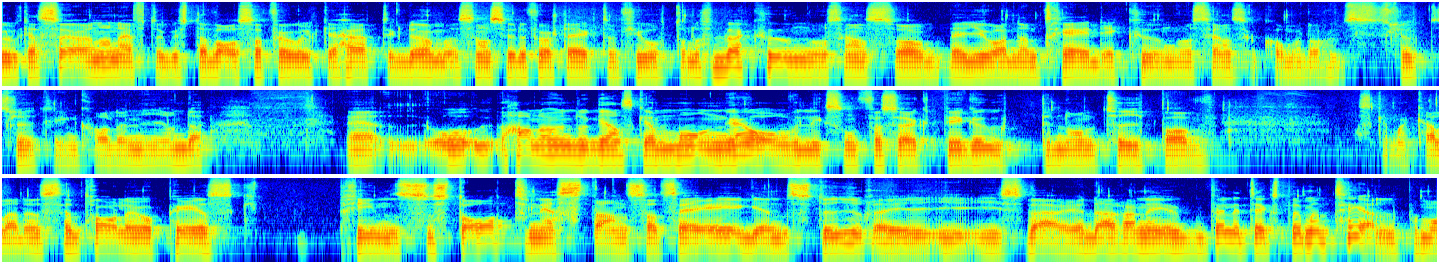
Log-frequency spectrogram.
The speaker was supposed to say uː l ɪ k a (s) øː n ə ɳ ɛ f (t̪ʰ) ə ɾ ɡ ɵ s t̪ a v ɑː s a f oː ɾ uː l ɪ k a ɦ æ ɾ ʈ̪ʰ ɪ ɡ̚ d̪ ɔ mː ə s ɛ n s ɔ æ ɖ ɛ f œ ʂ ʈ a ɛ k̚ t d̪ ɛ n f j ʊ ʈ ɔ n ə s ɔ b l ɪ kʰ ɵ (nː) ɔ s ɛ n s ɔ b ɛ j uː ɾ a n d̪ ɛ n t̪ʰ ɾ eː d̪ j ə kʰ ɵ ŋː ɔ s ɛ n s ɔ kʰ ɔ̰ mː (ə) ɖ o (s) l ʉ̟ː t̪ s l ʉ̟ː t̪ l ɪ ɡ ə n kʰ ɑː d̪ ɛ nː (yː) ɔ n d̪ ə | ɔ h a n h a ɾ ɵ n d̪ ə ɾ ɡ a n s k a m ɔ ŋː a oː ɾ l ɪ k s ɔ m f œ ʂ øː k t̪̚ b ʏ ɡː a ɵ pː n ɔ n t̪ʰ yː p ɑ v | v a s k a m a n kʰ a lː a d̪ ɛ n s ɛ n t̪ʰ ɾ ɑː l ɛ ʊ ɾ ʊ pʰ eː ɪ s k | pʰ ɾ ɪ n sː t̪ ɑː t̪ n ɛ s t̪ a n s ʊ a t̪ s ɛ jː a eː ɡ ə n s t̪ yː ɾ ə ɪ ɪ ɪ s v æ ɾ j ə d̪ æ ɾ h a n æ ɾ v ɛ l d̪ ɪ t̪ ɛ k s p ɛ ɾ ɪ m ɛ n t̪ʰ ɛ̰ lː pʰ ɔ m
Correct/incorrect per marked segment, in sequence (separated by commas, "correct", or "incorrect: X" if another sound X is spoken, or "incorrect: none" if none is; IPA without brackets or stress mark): correct, incorrect: t̪, incorrect: ŋː, correct, correct, incorrect: iː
